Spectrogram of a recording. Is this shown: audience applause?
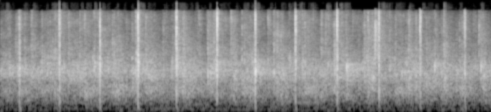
yes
